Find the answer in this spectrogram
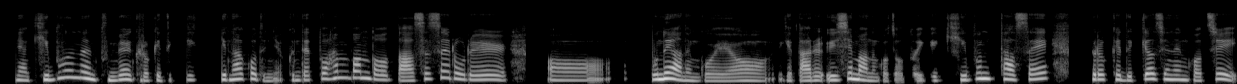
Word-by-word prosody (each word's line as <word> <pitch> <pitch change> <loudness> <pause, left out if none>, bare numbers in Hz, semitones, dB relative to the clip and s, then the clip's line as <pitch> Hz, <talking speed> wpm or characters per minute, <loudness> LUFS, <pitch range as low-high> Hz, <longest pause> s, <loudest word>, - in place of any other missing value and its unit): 그냥 200 -2 -1
기분은 285 - +2
분명히 220 +2 +1
그렇게 185 0 -5
느끼긴 210 +4 -5
하거든요. 240 -9 -1
근데 200 -1 -4
또 260 - 0
1 300 +4 -1
번 305 -3 +3
더 215 -3 -1
나 175 0 +2
스스로를 225 - -1 0.4
어 195 -1 -4 0.5
고뇌하는 225 -8 +7
거예요. 165 +1 -4
이게 235 - -7
나를 180 +2 +1
의심하는 200 -3 +3
거죠. - - -9
또 - - -6
'이게 180 - -8
기분 260 +8 +2
탓에 240 +3 +1 0.4
그렇게 230 -1 +1
느껴지는 220 +3 +1
거지. 205 +5 -1
215 Hz, 300 characters per minute, -24 LUFS, 190-250 Hz, 0.5 s, 고뇌하는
